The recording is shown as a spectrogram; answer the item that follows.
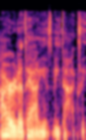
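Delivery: soft, unvoiced whisper.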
